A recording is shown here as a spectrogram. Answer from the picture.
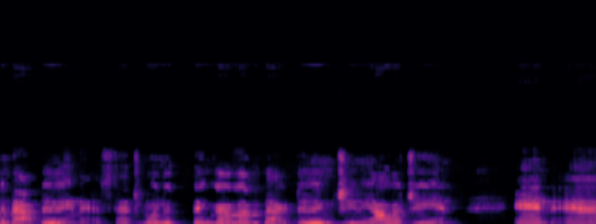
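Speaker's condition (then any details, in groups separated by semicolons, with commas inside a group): Cerebral palsy; slight speech impediment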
